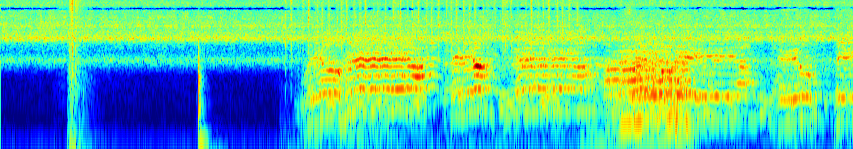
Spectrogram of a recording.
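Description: Two sharp clicks about a second and a half apart over a steady hiss, then, from about four seconds in, loud pitched vocal sounds that waver and slide in pitch.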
